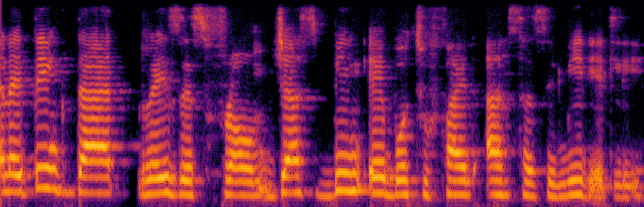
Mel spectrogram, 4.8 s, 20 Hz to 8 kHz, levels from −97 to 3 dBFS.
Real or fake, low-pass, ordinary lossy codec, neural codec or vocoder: real; 7.2 kHz; Opus, 64 kbps; none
